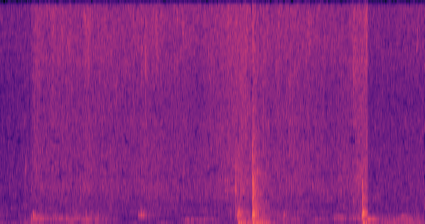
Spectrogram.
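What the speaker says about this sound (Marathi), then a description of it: "सर्वात आधी कांदा टाकून व्यवस्थित परतून घ्यायचा आहे" Onion and crushed garlic sauté in a pan with a soft, steady sizzle, broken by a couple of sharp stirring scrapes near the end.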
